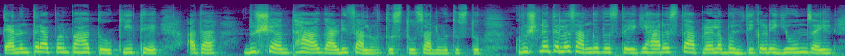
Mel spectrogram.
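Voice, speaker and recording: A woman narrating a serial episode recap as a lively story. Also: sits high, moderate pace.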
